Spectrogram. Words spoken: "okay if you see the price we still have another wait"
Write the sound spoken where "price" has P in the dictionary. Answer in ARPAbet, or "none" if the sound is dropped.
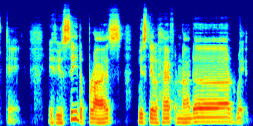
P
